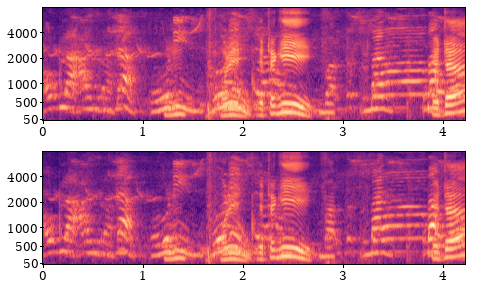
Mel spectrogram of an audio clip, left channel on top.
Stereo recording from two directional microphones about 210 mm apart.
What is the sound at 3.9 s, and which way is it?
Speech, 45° right (ahead or behind).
